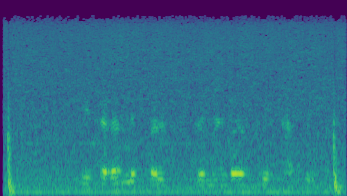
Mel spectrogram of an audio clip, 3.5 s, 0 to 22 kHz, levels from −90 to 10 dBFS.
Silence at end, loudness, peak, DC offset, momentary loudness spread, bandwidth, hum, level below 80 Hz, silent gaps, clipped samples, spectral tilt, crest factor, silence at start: 0 s; -17 LUFS; 0 dBFS; under 0.1%; 14 LU; 16 kHz; none; -40 dBFS; none; under 0.1%; -5 dB/octave; 16 dB; 0.05 s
